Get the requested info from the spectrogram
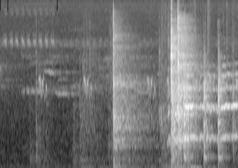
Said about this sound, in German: Nachdem sie geklingelt hatten, tat sich erst eine Zeit lang gar nichts. Doch als O'Brien gerade ein zweites Mal läuten wollte, öffnete sich die Tür.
